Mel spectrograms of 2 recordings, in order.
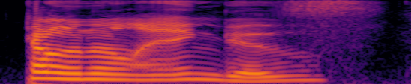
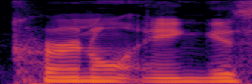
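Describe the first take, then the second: First: It is said in a Southern accent. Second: It is said in a plain, ordinary accent.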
